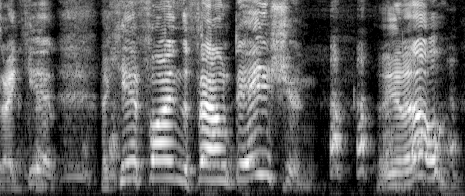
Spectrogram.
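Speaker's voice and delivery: high, loud comic panic; mock scared. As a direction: wail it in hammed-up fright. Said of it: "I'm scared".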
